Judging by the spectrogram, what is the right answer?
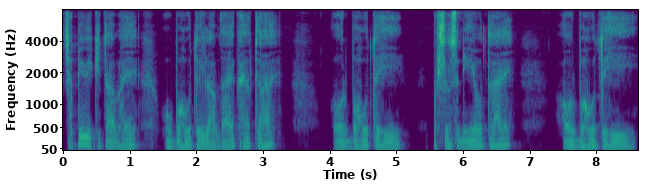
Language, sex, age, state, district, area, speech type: Hindi, male, 60+, Uttar Pradesh, Ghazipur, rural, spontaneous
